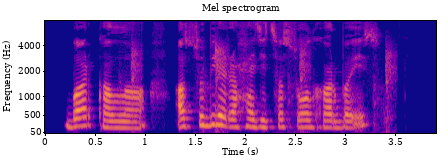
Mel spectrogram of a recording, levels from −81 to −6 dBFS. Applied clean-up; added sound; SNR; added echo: none; Walk, footsteps; 18 dB; none.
